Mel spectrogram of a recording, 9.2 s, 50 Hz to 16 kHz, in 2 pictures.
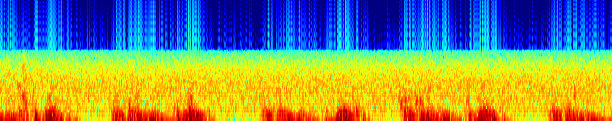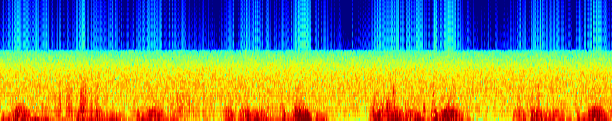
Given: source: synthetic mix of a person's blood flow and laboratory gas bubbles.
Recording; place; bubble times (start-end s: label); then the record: Doppler ultrasound of blood flow; precordium
0.13-0.23 s: bubbles
2.64-2.77 s: bubbles
2.96-3.21 s: bubbles
From the record:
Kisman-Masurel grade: 122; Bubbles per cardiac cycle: 1 to 2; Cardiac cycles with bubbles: 10 to 50%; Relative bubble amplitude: moderate (0.250 to 0.450); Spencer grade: 2 (many but less than half of the cardiac periods contain bubble signals, singularly or in groups); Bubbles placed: only in the low amplitude regions of the cardiac cycle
